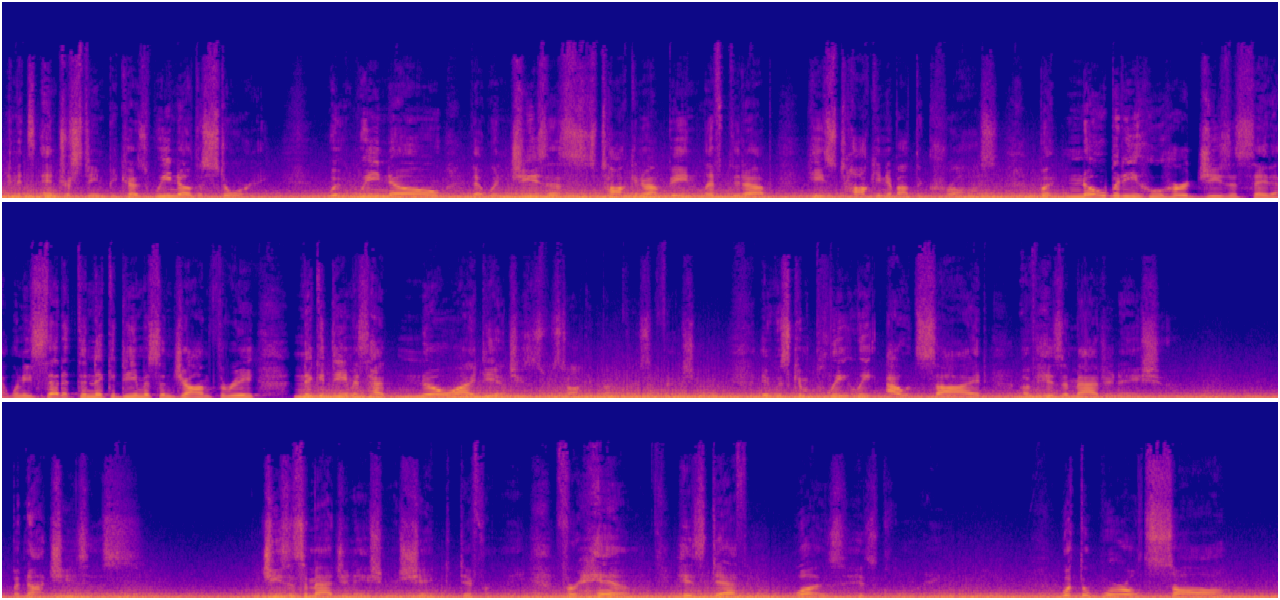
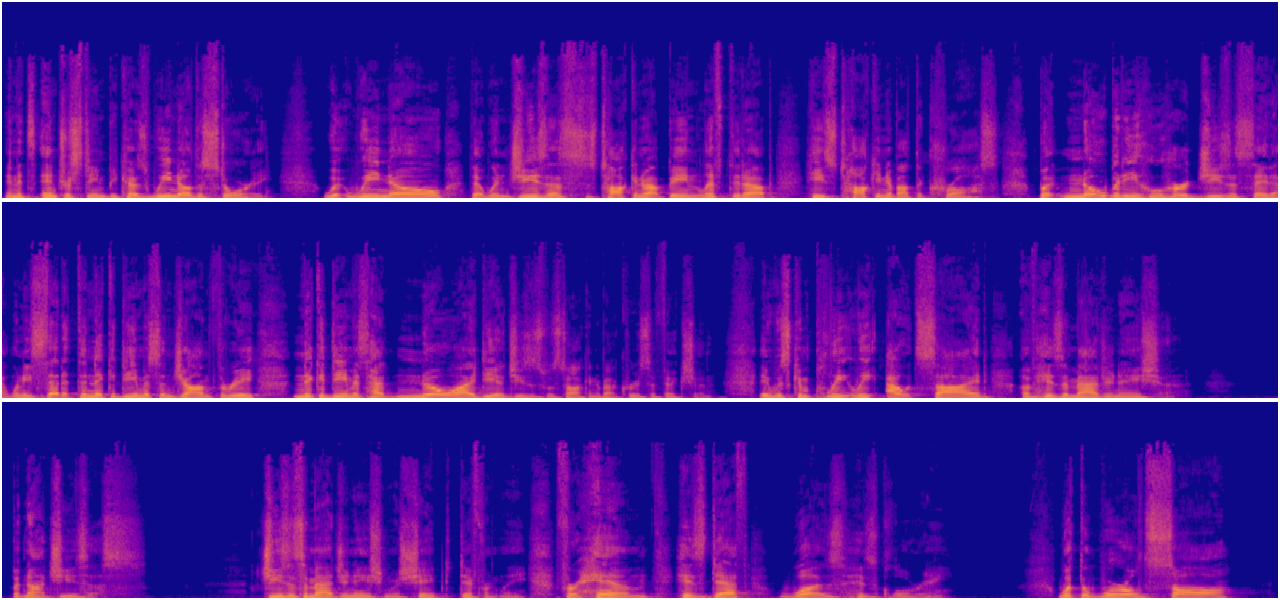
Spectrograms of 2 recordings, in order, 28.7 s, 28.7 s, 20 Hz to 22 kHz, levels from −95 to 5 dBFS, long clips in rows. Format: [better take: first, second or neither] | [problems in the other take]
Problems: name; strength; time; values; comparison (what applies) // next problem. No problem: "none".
second | wind noise on the microphone; heavy; until 8 s and from 12 s on; 8 dB below the speech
